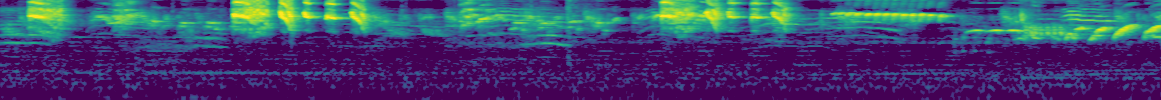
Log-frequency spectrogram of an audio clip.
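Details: Long harsh 'nembak' song from an oriental magpie-robin of kacer kuku bima type: loud rasping phrases with high whistles, three main bursts, then a fast buzzy trill and rising whistled notes.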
